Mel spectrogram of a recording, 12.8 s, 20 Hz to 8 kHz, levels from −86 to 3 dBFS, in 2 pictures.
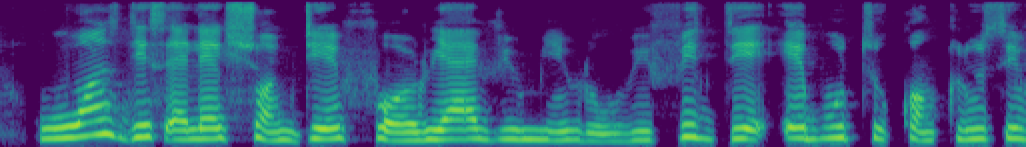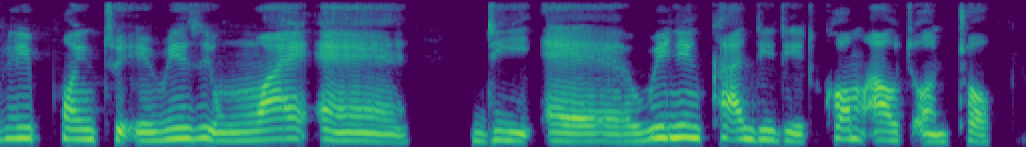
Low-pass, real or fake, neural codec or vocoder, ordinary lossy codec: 7.2 kHz; fake; vocoder, 22.05 kHz, 80 mel bands, Vocos; none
